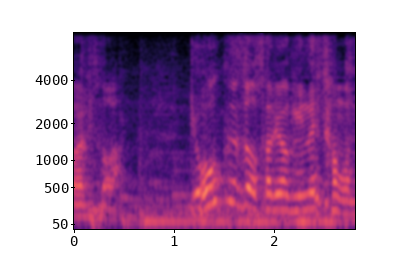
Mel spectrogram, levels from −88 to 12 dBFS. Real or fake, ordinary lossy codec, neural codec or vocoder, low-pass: fake; none; codec, 16 kHz, 2 kbps, FunCodec, trained on Chinese and English, 25 frames a second; none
